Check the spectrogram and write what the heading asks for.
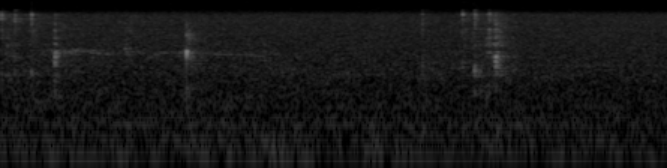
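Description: Faint computer mouse clicks against near silence: a quick double-click near the start, a single sharper click about a second in, and a short run of three clicks near the end.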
